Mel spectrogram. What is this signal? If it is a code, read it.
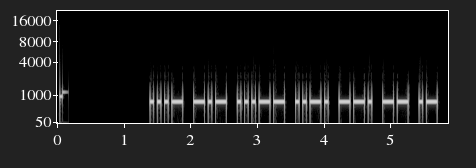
Morse code, heard as a keyed tone, about 22 wpm, 700 Hz. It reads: VK3FGMA
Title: USA Call Signs Repeated 2x 22wpm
